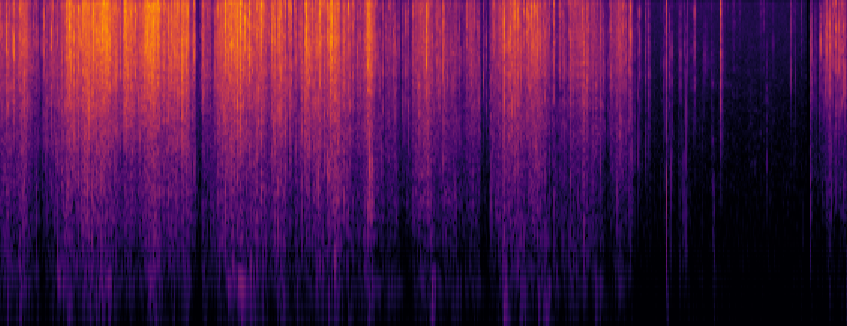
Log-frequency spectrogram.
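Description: Packaging crinkling and rustling as it is handled, thinning out to a few soft clicks and a brief near-silence near the end.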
